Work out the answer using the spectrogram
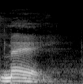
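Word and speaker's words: me (μή): But in Greek, the basic term for no is pronounced me, M-E, if you want to anglicize it, me.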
